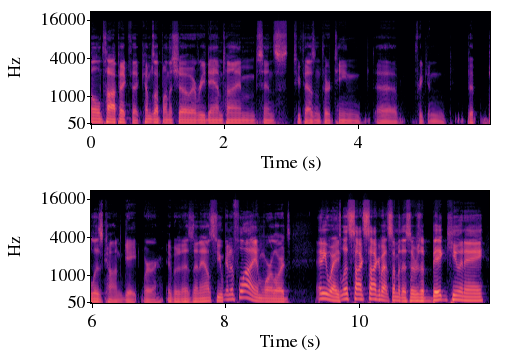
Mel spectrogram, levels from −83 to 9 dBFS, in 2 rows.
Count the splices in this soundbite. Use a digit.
4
